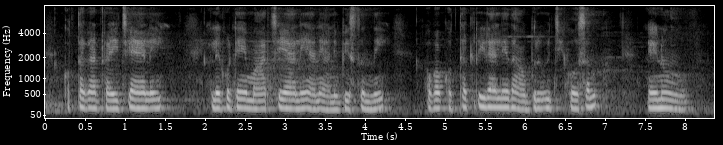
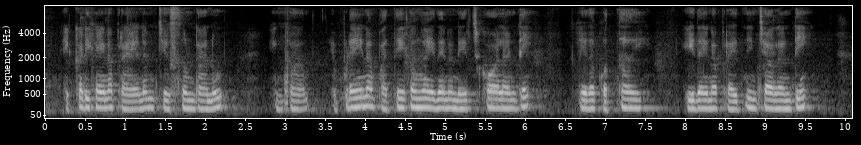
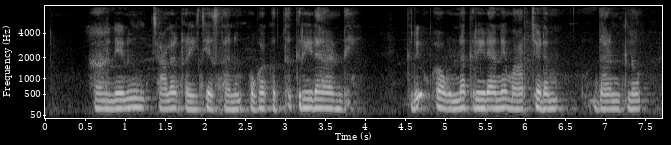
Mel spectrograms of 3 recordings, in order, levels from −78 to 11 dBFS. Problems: none marked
